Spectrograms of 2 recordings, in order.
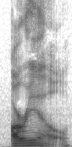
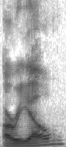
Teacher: it's like the accent is on the last syllable, isn't it?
